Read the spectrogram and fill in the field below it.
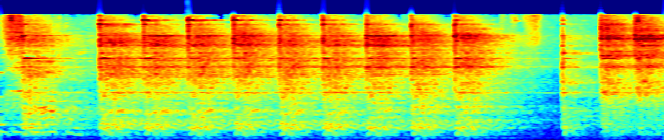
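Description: A ratchet wrench clicks rapidly against metal.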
